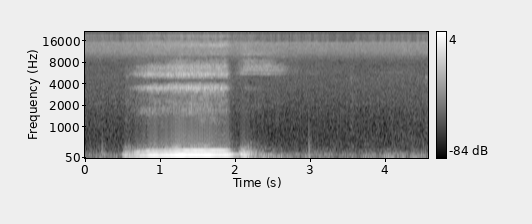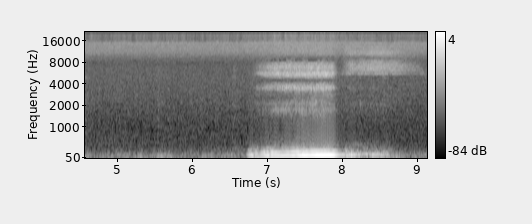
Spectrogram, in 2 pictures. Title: Puppy Snoring loudly || Dog Sleep || Deep Sleep #puppy #snoring #deepsleep #beaglepuppy #weekend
